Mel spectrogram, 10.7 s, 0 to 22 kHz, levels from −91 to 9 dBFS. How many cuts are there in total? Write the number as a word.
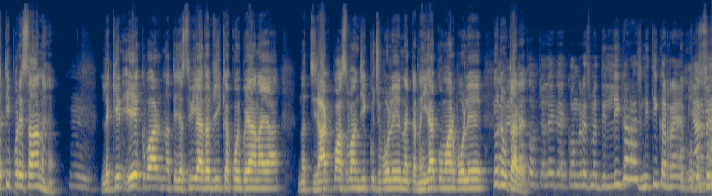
one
